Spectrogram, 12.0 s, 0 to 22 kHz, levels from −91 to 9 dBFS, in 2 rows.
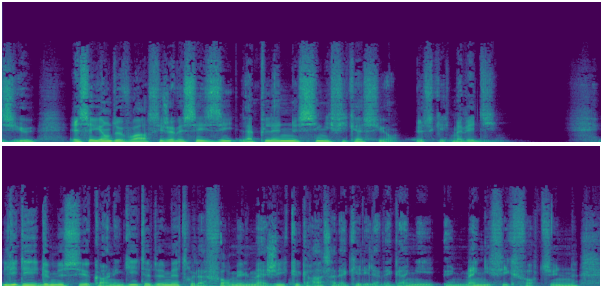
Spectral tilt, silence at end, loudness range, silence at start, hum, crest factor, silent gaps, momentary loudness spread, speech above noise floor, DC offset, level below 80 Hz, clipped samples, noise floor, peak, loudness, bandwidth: -5.5 dB/octave; 0 s; 6 LU; 0 s; none; 18 dB; none; 12 LU; 60 dB; under 0.1%; -34 dBFS; under 0.1%; -82 dBFS; -4 dBFS; -23 LUFS; 16 kHz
